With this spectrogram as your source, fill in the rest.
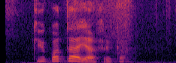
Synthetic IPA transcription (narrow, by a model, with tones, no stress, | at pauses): ki˦kwa˦ta˦ja˨a˨fri˦ka˦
